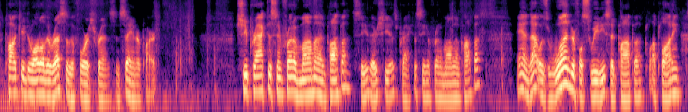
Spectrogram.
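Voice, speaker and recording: A man's voice: mid-range voice, creaky, darkish tone, husky. An older man with a grandpa voice, reading a children's picture book aloud and adding explanatory asides. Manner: grandpa voice, explains and repeats story points.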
